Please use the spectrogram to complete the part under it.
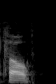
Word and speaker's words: Thole: Don't know how to say the name. Thiel? – Thole. I pronounce it Thole.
